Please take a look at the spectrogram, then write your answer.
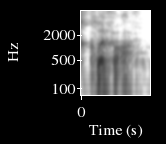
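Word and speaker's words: Qliphoth: It's like Cleef. I think it is. They pronounce like it QLI. I'm trying to figure out how to or something. Yeah, it's like QLIPPHOTH. It's cliff off.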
